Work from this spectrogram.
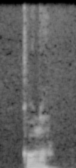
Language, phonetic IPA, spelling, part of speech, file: Polish, [ˈkɔla], kola, noun, LL-Q809 (pol)-kola.wav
